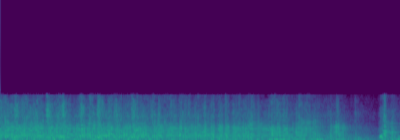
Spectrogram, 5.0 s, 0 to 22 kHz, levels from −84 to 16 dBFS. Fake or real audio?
fake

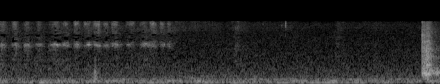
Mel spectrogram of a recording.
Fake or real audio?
real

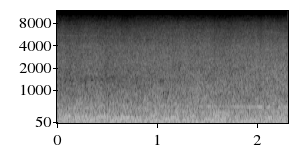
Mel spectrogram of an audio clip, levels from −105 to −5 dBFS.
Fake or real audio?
real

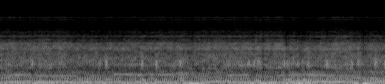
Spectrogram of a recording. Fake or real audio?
fake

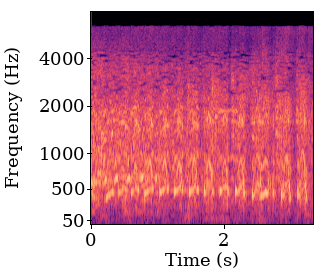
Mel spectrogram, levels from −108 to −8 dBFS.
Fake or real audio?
real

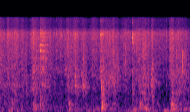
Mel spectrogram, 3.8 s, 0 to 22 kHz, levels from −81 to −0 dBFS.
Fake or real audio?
fake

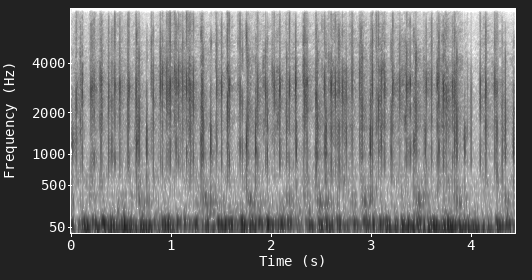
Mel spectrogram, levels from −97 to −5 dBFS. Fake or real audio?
fake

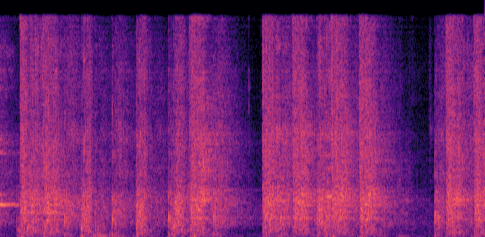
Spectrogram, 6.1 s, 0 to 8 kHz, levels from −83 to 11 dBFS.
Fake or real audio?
fake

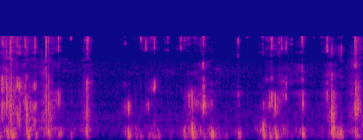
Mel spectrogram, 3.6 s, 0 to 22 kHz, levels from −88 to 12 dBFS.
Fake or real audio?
real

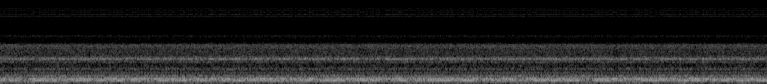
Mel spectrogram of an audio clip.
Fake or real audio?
real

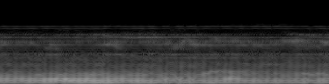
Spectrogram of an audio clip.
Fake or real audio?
fake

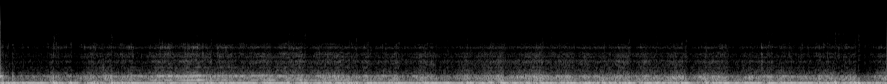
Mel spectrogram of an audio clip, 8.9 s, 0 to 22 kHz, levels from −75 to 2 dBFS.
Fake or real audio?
real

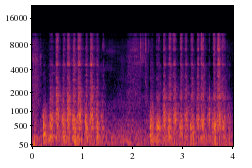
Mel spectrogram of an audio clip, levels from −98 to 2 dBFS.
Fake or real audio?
fake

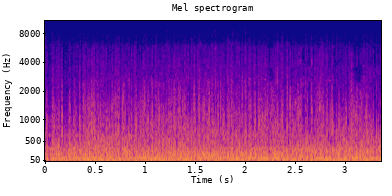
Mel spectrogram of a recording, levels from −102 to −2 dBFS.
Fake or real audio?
real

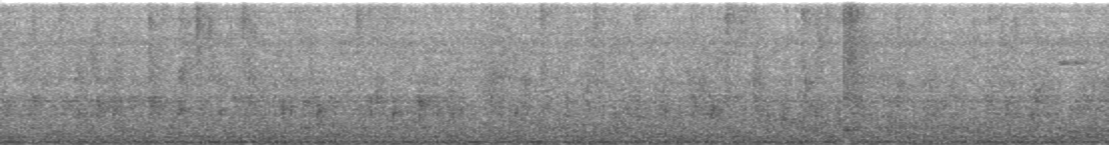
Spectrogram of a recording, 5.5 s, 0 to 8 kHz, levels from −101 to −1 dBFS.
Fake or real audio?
fake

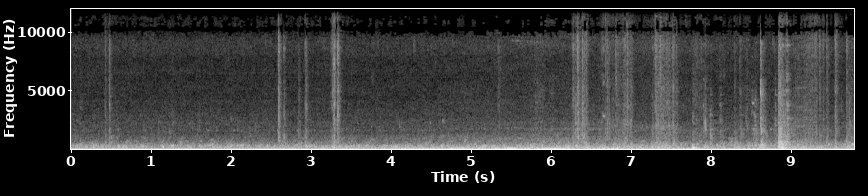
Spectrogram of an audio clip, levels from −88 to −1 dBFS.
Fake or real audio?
real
